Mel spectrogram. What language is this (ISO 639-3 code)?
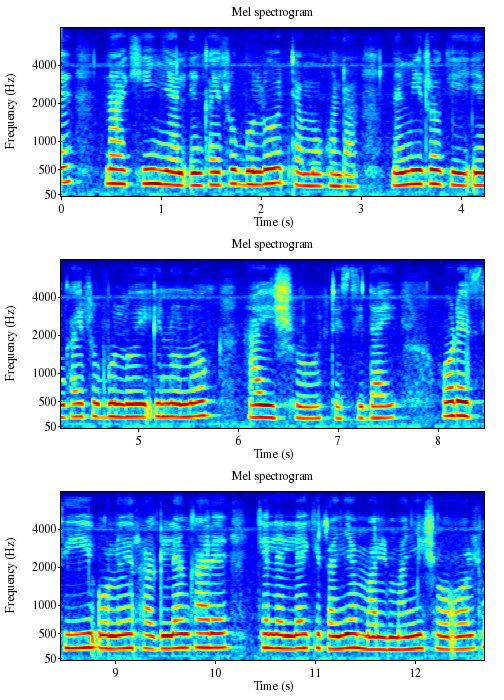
mas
